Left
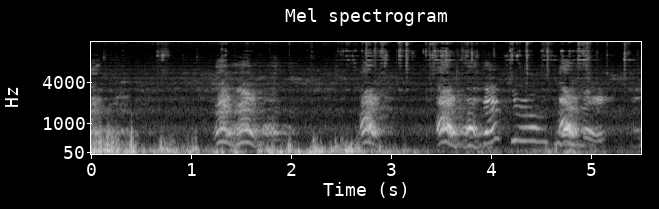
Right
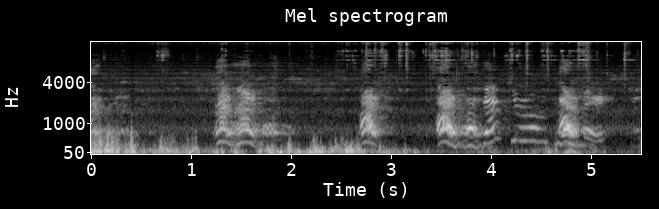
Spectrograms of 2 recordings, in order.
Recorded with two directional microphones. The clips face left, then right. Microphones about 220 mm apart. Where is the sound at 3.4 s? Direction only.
10° left (ahead or behind).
